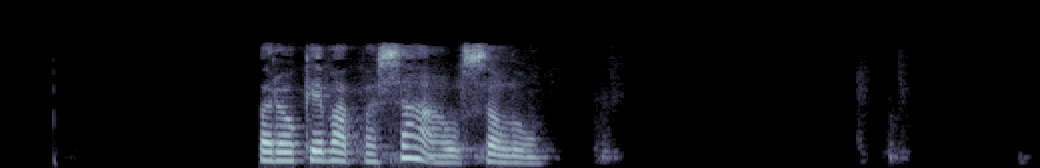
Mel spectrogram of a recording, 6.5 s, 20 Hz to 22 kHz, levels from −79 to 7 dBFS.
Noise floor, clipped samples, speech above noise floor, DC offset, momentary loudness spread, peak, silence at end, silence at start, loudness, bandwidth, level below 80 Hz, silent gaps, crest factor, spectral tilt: under -90 dBFS; under 0.1%; over 74 dB; under 0.1%; 9 LU; -2 dBFS; 2.7 s; 1.6 s; -16 LUFS; 8 kHz; -66 dBFS; 3.53-3.70 s; 20 dB; -3 dB/octave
